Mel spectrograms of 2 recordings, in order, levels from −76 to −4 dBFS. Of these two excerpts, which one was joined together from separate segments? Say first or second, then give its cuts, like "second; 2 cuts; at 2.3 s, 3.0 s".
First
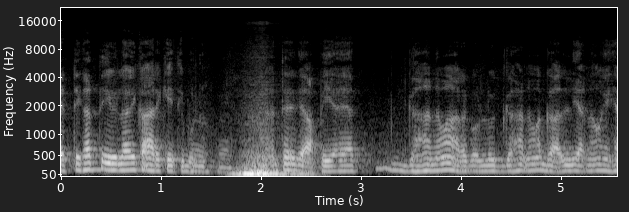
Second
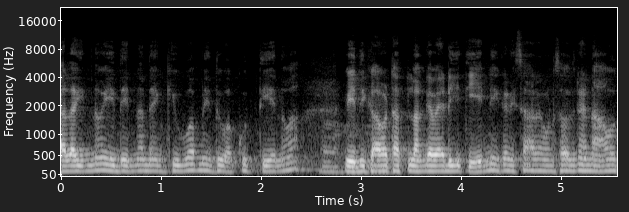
first; 1 cut; at 1.9 s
